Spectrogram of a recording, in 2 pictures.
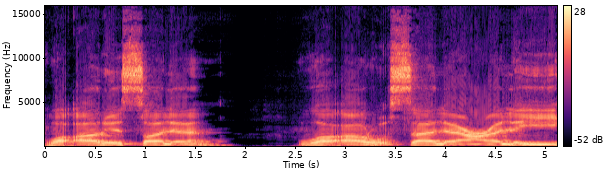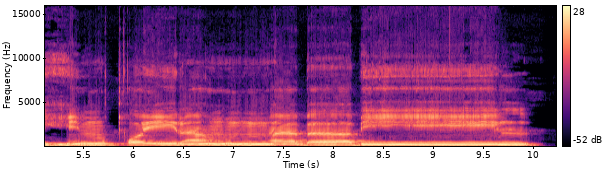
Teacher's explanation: وارسل، را کو موٹا پڑھیں گے، سین کی آواز جو ہے وہ سیٹی کے ساتھ نکالیں گے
